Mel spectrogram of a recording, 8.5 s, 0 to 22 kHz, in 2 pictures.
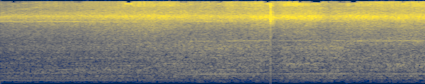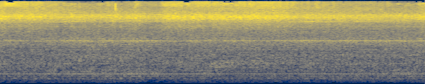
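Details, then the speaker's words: Sebo ET-H powerhead on a Sebo Airbelt C3 vacuum, switched on: steady airy rush with a fine high hiss and the brush roll spinning smoothly; no rattles or grinding, working fine. "it's just as nice as I remember it"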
